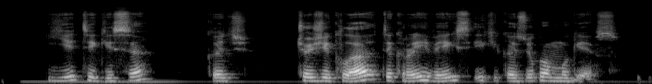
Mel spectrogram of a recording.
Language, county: Lithuanian, Vilnius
